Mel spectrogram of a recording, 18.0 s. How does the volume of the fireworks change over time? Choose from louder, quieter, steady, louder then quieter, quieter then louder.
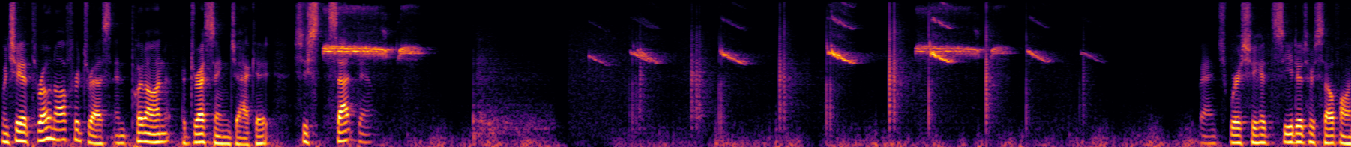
louder then quieter.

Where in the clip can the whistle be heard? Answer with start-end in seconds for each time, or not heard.
4.3-5.7, 12.2-13.5.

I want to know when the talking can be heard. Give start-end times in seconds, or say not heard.
0.0-5.0, 16.0-17.9.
